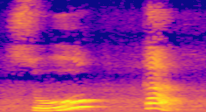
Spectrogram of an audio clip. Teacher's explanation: Esta penúltima sílaba es la que será acentuada. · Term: graves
